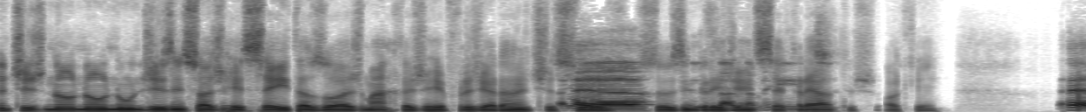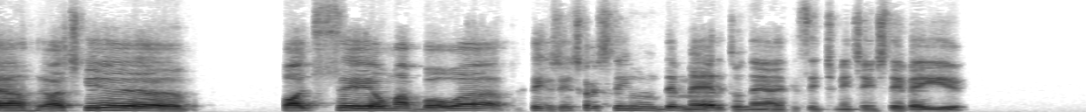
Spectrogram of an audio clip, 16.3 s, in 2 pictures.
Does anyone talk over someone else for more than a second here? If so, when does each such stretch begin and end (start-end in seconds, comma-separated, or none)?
4.2-6.3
